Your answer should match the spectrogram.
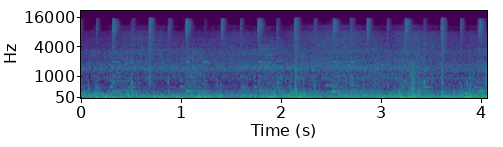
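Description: Steady low rumble of a boat under way at sea, with wind buffeting the microphone and water rushing past. Music with a quick ticking beat, about five ticks a second, plays along with it.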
